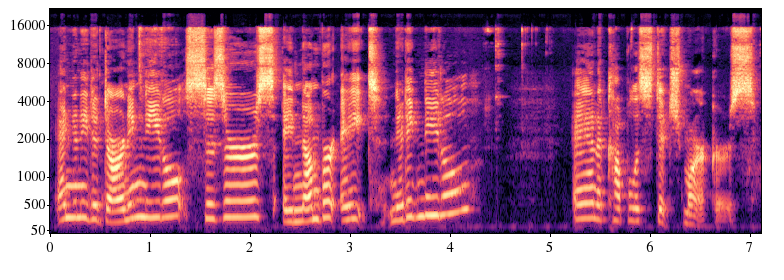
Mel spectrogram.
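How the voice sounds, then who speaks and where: A woman with a somewhat high voice, a little hoarse from a cold, walks viewers through a knitting project. She talks slowly and homely, apologizing often and stopping to correct herself along the way. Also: very animated. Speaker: knitting tutorial host. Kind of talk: casual step-by-step craft tutorial.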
